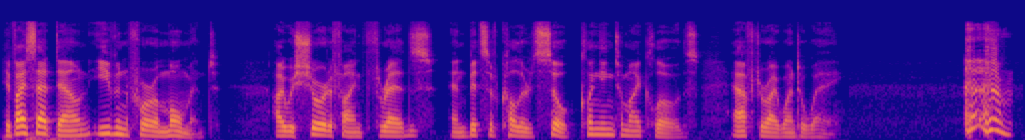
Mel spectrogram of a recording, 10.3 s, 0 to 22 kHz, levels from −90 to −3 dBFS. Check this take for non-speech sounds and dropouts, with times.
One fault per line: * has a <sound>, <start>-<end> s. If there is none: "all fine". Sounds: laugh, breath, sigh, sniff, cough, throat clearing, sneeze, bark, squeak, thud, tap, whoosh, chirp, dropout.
* has a throat clearing, 9.6-10.1 s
